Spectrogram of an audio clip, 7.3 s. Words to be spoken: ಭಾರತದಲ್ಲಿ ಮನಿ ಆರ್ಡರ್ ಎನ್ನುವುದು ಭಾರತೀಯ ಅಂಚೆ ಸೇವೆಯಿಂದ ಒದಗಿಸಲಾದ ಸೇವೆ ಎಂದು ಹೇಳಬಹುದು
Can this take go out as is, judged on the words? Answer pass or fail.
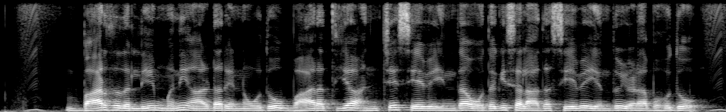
pass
